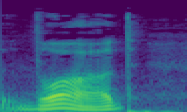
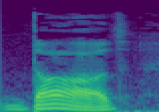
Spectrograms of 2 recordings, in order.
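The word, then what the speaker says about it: ض: Hazrat Musleh Maud said that the Indian people recite the letter Dwad like Dad or Zad. But its roots are different.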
